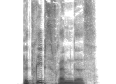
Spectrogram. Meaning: strong/mixed nominative/accusative neuter singular of betriebsfremd
- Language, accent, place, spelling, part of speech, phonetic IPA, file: German, Germany, Berlin, betriebsfremdes, adjective, [bəˈtʁiːpsˌfʁɛmdəs], De-betriebsfremdes.ogg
